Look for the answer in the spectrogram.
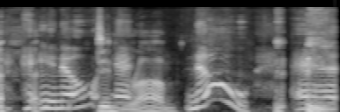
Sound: laughs

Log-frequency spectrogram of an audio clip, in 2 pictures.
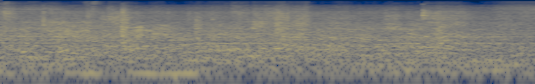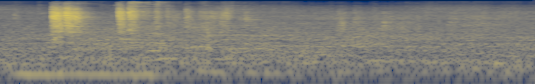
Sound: street noise and noise of falling coins

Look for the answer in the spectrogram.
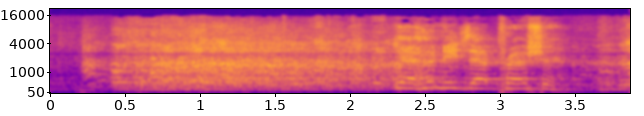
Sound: audience laughing

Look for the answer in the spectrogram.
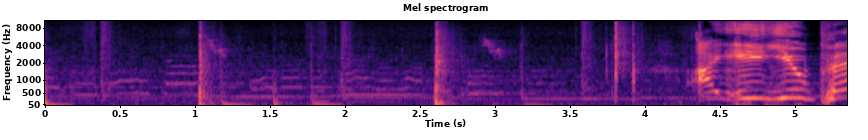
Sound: ball hitting board

